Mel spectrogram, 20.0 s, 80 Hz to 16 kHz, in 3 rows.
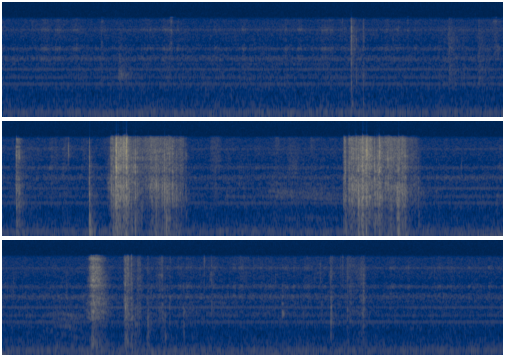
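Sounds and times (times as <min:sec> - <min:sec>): steady low hum: 0:00.0 - 0:20.0
crinkling and rustling: 0:07.8 - 0:09.2, 0:11.2 - 0:12.3, 0:15.0 - 0:15.7.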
